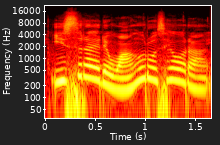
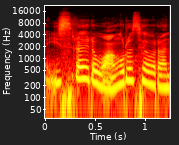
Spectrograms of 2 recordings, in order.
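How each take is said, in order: First: Firm command. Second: Said in the usual way. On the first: Shown as a demonstration.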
